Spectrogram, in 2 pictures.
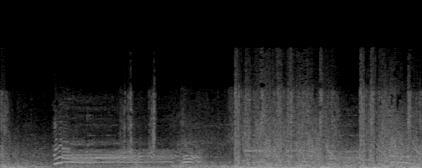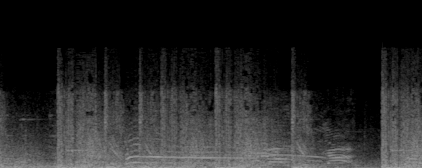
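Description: Gunfire in the shooter game No One Lives Forever, dense bursts of shots crackling loudly through most of the stretch, mixed with game sounds and brief voice-like tones.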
